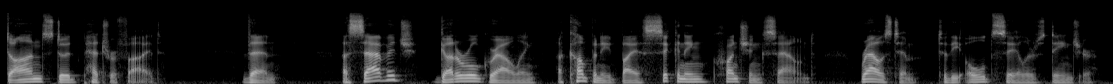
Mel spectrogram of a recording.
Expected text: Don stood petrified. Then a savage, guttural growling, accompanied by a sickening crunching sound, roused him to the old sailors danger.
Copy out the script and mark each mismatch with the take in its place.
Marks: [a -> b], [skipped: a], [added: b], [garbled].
Don stood petrified. Then a savage, guttural growling, accompanied by a sickening crunching sound, roused him to the old sailors danger.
